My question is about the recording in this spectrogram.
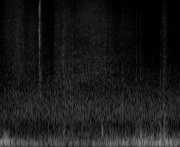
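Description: A pause in the talk: faint outdoor background noise, mostly a low rumble, with one brief click about half a second in.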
